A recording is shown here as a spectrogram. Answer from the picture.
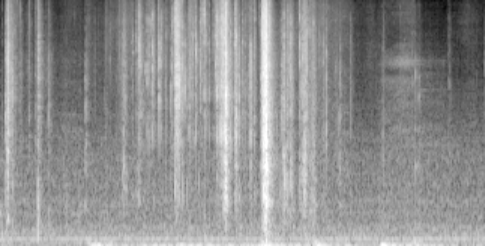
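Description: Foil wrapper of a trading card pack being torn open and crinkled by hand, a run of sharp crackles, loudest about three and three and a half seconds in.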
